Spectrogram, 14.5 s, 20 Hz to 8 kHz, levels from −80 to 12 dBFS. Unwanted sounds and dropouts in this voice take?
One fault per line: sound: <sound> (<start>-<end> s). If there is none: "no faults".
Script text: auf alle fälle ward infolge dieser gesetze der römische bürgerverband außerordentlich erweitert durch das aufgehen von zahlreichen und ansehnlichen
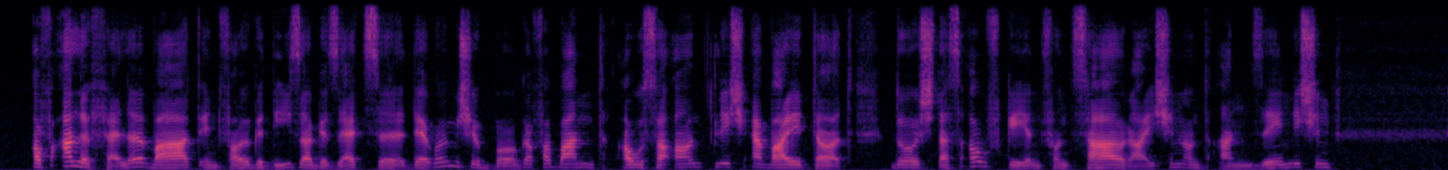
no faults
